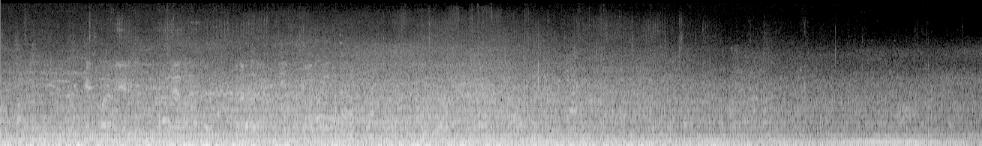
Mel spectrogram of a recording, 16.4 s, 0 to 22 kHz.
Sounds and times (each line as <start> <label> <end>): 0.0 voices 14.1
0.0 street vendors 16.3
0.0 vehicles 16.3
0.0 wind 16.3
